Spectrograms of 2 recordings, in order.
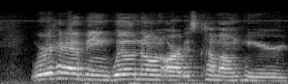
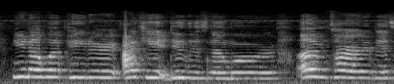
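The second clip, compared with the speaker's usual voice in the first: higher-pitched, mildly fed-up imitation; retold exasperation; 6 semitones higher than usual. Tyra telling Peter she's done, mock exasperation. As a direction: imitate her announcing she has had enough. Retelling her fed-up outburst.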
